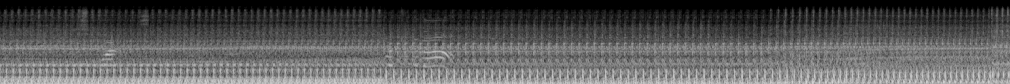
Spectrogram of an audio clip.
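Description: Motor of a small wooden river boat running steadily under way, a fast even pulsing with a slight change in its note about four seconds in and again near eight seconds.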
